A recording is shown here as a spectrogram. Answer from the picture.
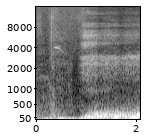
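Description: A person breathing out audibly and slowly during a yoga forward fold, the breath swelling into a low rumbling rush about a second in.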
